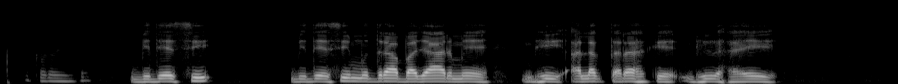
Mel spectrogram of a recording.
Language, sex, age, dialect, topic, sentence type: Magahi, male, 41-45, Central/Standard, agriculture, statement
